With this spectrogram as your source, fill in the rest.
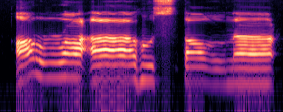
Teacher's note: اور را کو موٹا پڑھیں گے، را کے اوپر زبر ہے، آ کو لمبا کریں گے، اس کے اوپر کھڑی زبر ہے. سین کے اندر جو ہے صفت حمز ہوگی، صفت صفیر بھی ہے، سیٹی کی بھی آواز آئے گی. · نون کو ختم کریں گے اور ڈائریکٹ حمزہ کو را کے ساتھ ملائیں گے. اور را کو موٹا پڑھیں گے، را کے اوپر زبر ہے، آ کو لمبا کریں گے، اس کے اوپر کھڑی زبر ہے.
